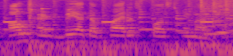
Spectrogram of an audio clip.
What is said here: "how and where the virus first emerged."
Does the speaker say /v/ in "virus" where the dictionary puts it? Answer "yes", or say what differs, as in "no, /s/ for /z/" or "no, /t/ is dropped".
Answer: no, /f/ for /v/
